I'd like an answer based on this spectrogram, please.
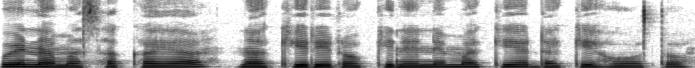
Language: Kikuyu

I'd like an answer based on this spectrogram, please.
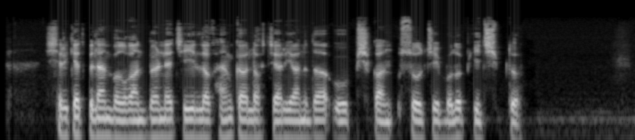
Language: Uyghur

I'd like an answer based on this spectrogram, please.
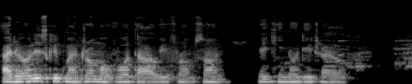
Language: Nigerian Pidgin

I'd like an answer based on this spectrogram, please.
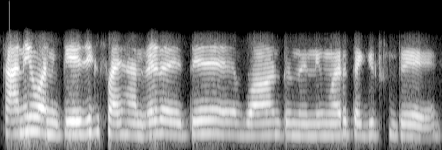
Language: Telugu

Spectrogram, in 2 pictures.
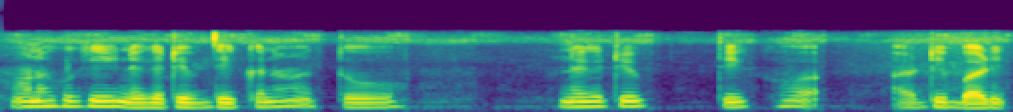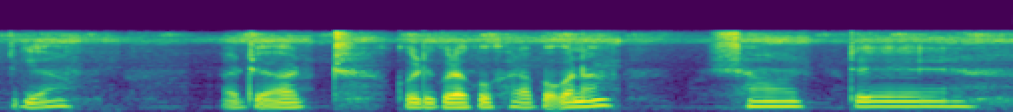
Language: Santali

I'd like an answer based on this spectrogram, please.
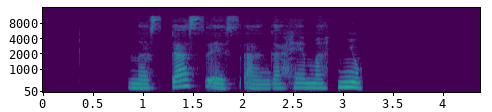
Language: Huautla Mazatec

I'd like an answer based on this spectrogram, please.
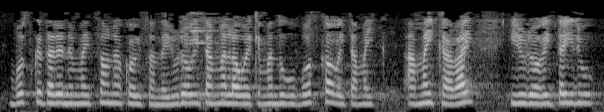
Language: Basque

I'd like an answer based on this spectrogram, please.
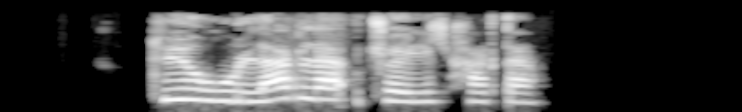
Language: Uzbek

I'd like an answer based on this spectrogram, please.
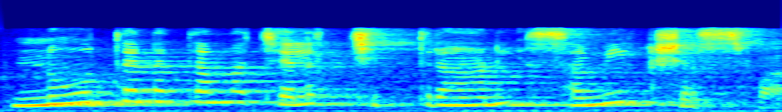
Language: Sanskrit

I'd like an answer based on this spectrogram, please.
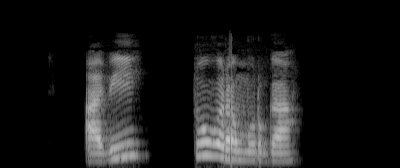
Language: Mari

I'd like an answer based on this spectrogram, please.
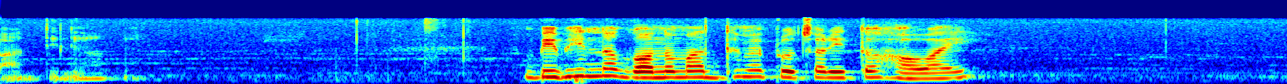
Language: Bangla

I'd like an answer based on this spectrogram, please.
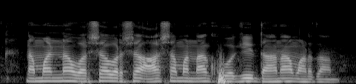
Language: Kannada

